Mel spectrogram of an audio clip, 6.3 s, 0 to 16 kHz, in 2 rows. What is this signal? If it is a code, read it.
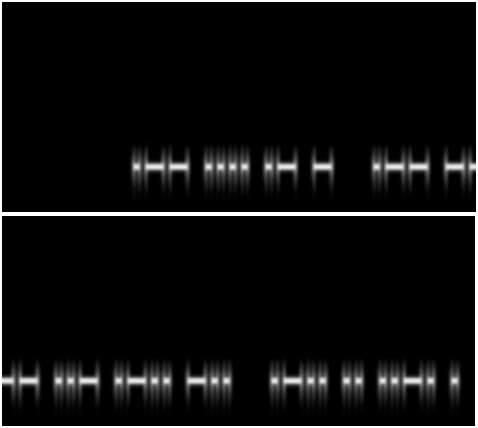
Morse code, heard as a keyed tone, about 30 wpm, 700 Hz. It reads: WHAT WOULD LIFE
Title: Sentences from Top 1000 Words - Review Part 3 - 30wpm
